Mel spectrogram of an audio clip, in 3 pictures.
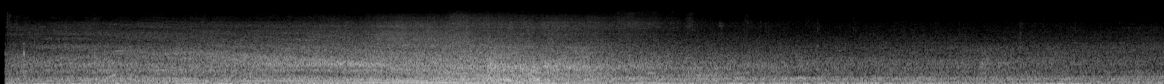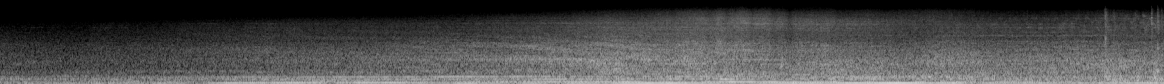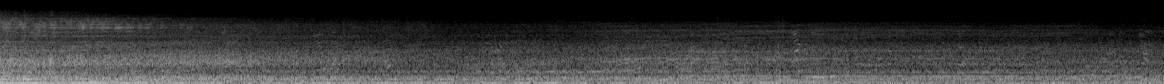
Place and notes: Tunnel, Zoetermeer
Traffic noise under tunnel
